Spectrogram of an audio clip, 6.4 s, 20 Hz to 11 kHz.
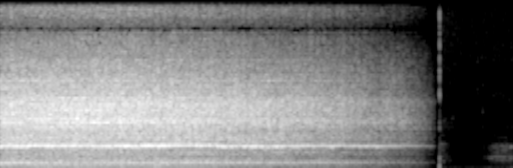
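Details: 1998 BMW K1100LT motorcycle, about 83,000 miles, after replacing the fuel pump (tank held debris and probably dirty water): engine runs steady and even with a clean, constant whine, no misfires or stumbles, then shuts off cleanly; sounds healthy.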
